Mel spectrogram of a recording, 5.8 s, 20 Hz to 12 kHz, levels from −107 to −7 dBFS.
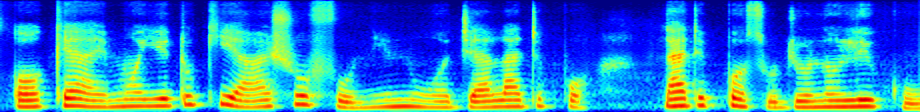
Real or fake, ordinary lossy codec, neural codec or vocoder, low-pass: fake; none; codec, 24 kHz, 0.5 kbps, DualCodec; none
